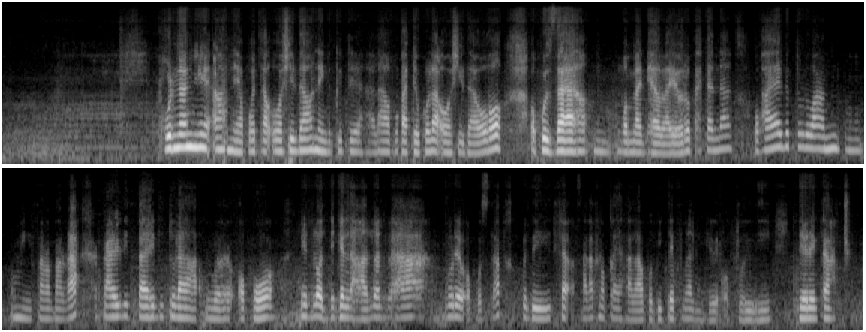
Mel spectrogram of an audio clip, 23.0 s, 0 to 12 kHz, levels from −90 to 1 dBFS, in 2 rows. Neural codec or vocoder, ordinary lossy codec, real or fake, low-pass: codec, 16 kHz in and 24 kHz out, 0.6 kbps, FocalCodec, streaming, 2048 codes; Opus, 32 kbps; fake; 10.8 kHz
